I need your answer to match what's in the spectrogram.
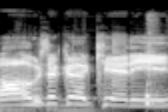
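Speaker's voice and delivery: put-on tipsy and teasing. In a role-play, one character teases another, drunk and mocking. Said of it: "drunk mockingly".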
